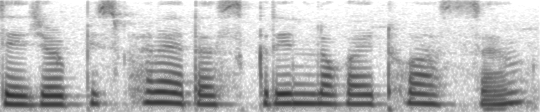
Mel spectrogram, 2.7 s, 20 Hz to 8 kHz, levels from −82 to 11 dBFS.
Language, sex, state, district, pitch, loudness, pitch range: Assamese, female, Assam, Kamrup Metropolitan, 255 Hz, -15 LUFS, 240-265 Hz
